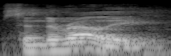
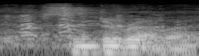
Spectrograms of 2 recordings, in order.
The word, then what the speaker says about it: Cinderella: Cinderella. – All right. You know, in the first round, it's cute to mispronounce things, but... – Right, sorry. Cinderella.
